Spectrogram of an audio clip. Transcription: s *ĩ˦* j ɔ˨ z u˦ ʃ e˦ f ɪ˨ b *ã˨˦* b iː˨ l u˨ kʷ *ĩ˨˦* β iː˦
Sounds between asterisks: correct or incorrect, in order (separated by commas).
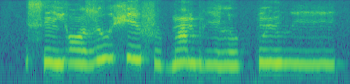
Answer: incorrect, incorrect, incorrect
